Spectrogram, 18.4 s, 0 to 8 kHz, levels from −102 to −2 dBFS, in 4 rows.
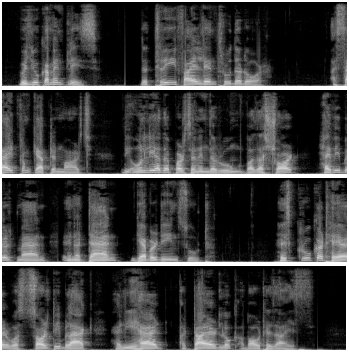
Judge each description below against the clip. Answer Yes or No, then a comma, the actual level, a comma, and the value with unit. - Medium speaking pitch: No, low, 130 Hz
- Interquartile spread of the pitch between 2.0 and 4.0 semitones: Yes, average, 3.4 semitones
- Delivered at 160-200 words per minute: Yes, average, 165 wpm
